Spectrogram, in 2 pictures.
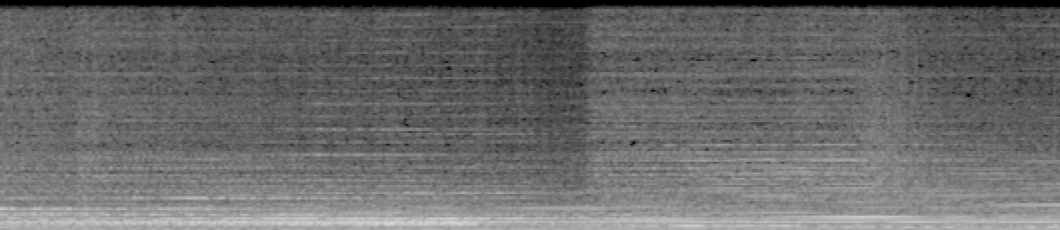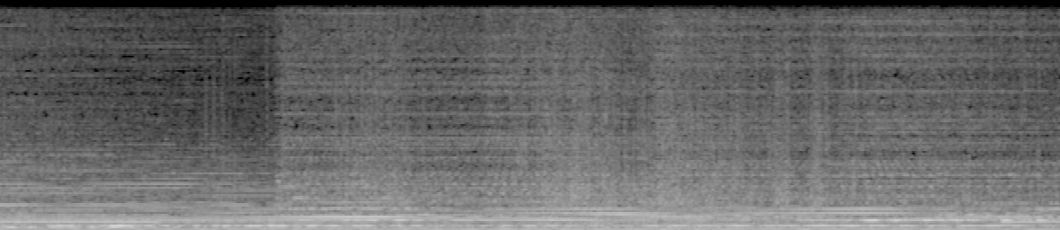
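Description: Experimental ambient synthesizer drones: layered held tones at several pitches, with new notes entering and others dropping out, over a hissy noise layer and a steady deep hum. There is no beat.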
